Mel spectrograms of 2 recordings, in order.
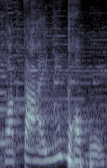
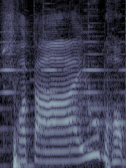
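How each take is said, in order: First: The first word begins with an 'h' sound. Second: The first word begins with an 'sh' sound. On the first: May you die soon. The speaker calls it wrong. "সউচ্চারণ হয় না যেই প্রণাম দেশে উনি কয় হতায়ু ভব" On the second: May you live a hundred years. The speaker calls it right. "তার সংস্কৃত কি শতায়ু ভব"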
